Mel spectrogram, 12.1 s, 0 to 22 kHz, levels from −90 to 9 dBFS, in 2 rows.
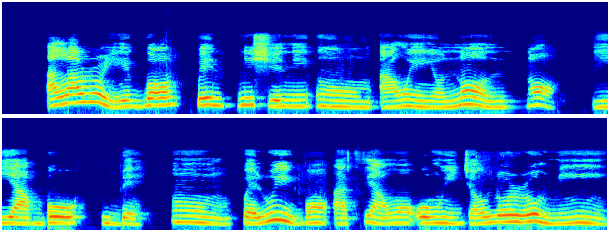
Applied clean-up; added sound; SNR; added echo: neural mask model DeepFilterNet 3.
